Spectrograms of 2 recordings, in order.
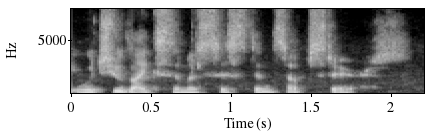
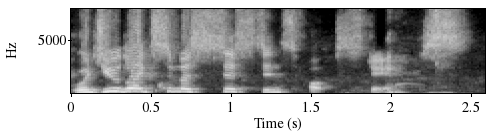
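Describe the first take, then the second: First: The offer sounds plain and sincere. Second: The offer sounds condescending and talking down. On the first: The listener is offered help respectfully. The speaker calls it right. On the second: The listener is treated as helpless. The speaker calls it wrong.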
